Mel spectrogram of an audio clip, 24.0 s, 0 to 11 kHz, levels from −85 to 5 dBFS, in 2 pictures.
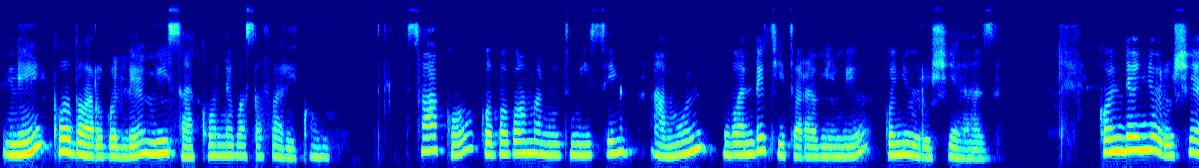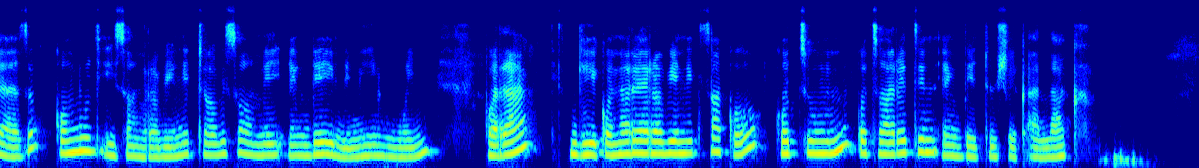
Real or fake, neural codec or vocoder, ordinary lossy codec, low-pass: fake; codec, 16 kHz, 2 kbps, FreqCodec, smaller model; Opus, 24 kbps; 7.2 kHz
